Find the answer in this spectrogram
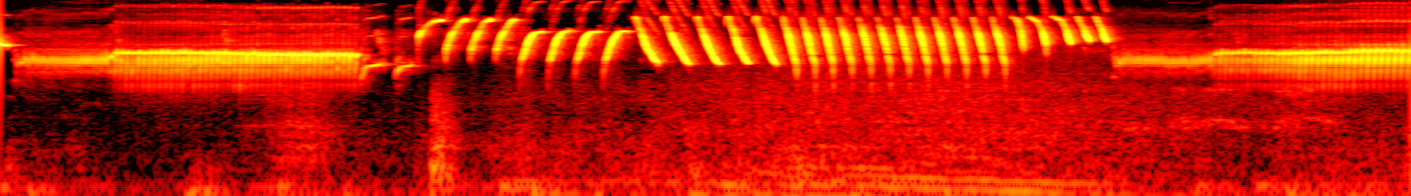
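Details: Song of a Belgian canary: a level buzzy roll opens, then a run of repeated high descending slurred notes speeding into a rapid sweeping series, before the steady buzzy roll returns.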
